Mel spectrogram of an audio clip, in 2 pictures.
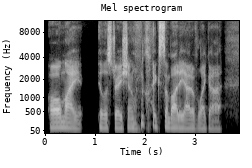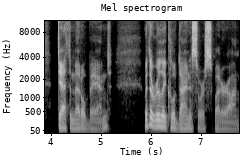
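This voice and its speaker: A man's voice: low-pitched, dry recording, studio quality. A man in his thirties from the United States, a business coach telling his own story to camera in an earnest, conversational way.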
